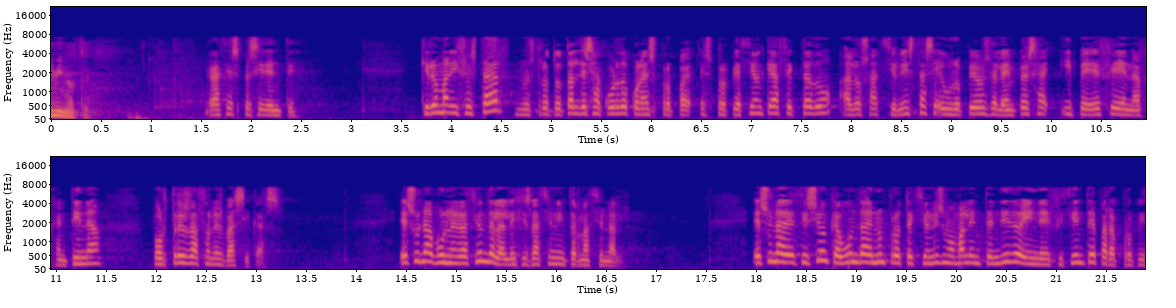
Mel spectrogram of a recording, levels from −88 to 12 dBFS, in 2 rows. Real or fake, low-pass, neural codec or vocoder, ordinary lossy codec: real; 7.2 kHz; none; none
